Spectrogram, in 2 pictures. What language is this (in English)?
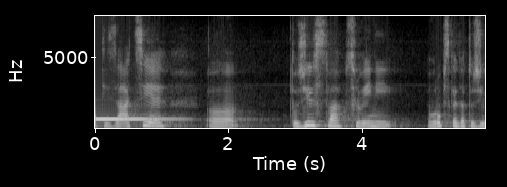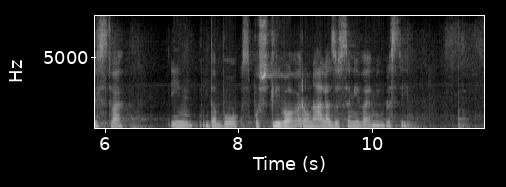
Slovenian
